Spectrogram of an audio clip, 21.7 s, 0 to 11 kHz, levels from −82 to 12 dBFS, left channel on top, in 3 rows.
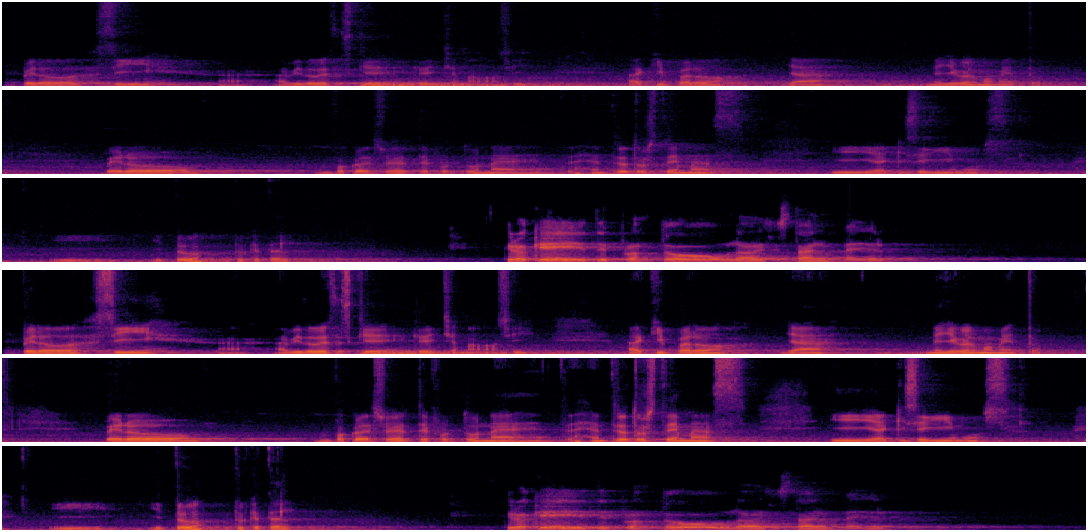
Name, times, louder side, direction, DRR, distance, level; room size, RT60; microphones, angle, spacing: voice 1, 0.1-3.5 4.2-5.6 6.1-7.0 7.9-8.6 9.3-14.0 14.4-14.5 14.8-15.2 15.4-16.4, right 4 dB, 65° right, 13 dB, 0.4 m, -27 dB
sound 1, 2.3-16.9, equal, 15° left, 2.9 m, -40 dB
voice 2, 17.8-20.4, left 1 dB, 45° left, 8 dB, 0.6 m, -25 dB
21.5 x 12.0 x 2.8 m, 2.6 s
head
